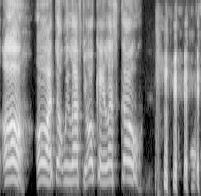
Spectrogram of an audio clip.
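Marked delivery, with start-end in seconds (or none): 0.0-2.9 high, relieved mock voice of the pitcher; hammed-up relief, then brisk. Pitcher relieved to find the bat boy, high mock voice. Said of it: "He goes".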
